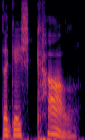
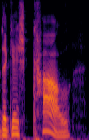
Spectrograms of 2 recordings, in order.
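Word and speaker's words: דגש קל: There is another kind of Dagesh with the Latin name lena, or in Hebrew, Dagesh kal, which means light, or perhaps weak in contrast to the Dagesh chazak. The Dagesh kal doesn't mark doubled letters, but it does flag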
